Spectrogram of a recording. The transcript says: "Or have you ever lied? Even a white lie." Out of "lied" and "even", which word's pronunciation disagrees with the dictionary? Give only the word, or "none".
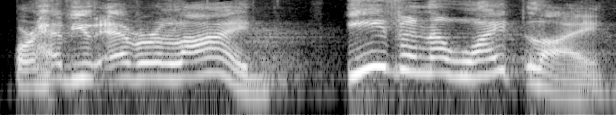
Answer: none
